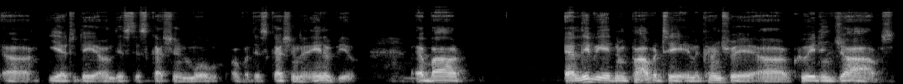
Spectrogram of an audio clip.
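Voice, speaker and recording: A man from Liberia, speaking as a panelist and commenting in a discussion with many halting restarts. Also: low-pitched, gravelly, slightly rough.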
